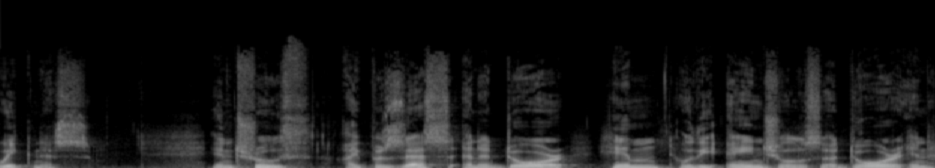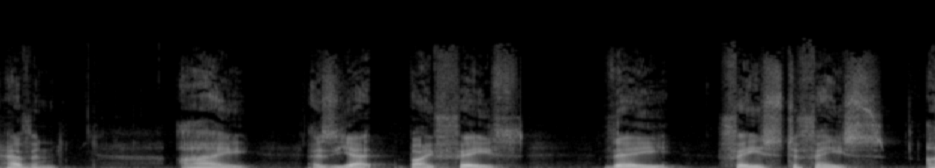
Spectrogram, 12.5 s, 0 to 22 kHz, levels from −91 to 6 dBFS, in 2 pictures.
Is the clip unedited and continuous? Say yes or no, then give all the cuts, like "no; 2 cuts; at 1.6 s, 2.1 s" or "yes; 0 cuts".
yes; 0 cuts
